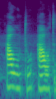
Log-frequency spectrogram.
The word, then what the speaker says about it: alto: But here, hotel, alto. There's no vowel after it, so you don't pronounce the L sound.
